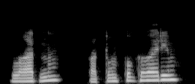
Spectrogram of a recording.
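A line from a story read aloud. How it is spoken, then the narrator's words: Grumbled mutter. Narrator (Russian): буркнул Алекс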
